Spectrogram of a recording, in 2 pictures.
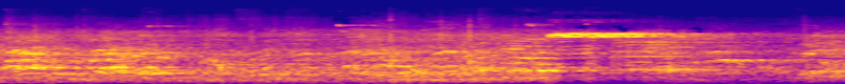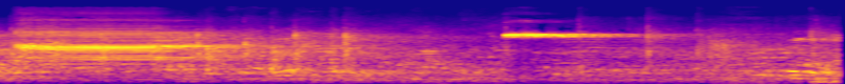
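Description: Sounds of a basketball game in a school gym: players' and spectators' voices, short high squeaks, and one loud shrill blast about a second long just after the middle.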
